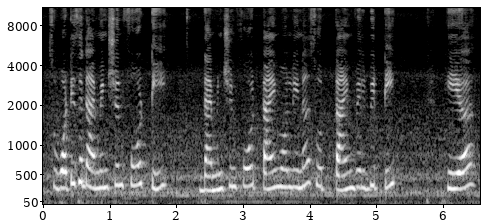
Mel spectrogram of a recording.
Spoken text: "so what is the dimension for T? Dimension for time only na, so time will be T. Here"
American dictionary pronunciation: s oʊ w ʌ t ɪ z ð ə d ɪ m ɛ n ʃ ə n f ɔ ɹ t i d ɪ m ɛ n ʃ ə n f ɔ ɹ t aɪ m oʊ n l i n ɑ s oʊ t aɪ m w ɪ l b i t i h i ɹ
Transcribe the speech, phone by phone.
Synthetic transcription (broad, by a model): s oʊ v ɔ t ɪ z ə d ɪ m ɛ n ʃ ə n f ɔ ɹ t i d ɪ m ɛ n ʃ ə n f ɔ ɹ t aɪ m oʊ n l i n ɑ s oʊ t aɪ m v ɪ l b i t i h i ɹ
